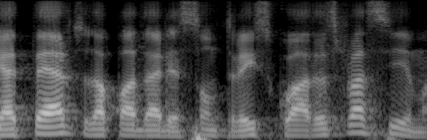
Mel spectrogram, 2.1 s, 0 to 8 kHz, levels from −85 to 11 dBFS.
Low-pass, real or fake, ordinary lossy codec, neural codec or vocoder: none; fake; none; codec, 16 kHz, about 1 kbps, DyCAST, with the encoder's durations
